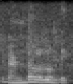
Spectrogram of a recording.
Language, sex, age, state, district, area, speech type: Malayalam, female, 30-45, Kerala, Kozhikode, rural, spontaneous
